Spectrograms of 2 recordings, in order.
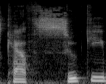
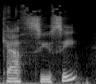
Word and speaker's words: Kath Soucy: kath soucy and i looked up how to pronounce her name uh there are some people who claim it's katsuki but i i found an interview where said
